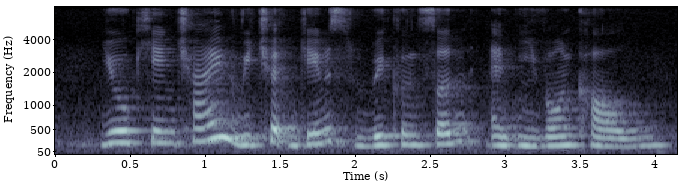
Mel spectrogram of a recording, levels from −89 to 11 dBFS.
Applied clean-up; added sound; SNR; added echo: none; none; none; none.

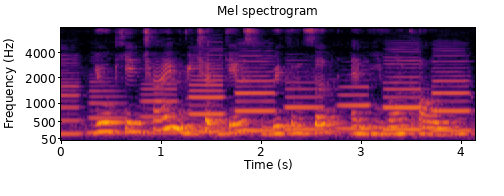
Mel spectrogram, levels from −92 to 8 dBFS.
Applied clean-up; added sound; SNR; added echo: none; Wind instrument, woodwind instrument; 7 dB; reverberation time 0.3 s.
